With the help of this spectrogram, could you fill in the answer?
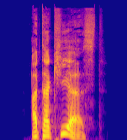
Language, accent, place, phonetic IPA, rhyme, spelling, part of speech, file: German, Germany, Berlin, [ataˈkiːɐ̯st], -iːɐ̯st, attackierst, verb, De-attackierst.ogg
- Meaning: second-person singular present of attackieren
